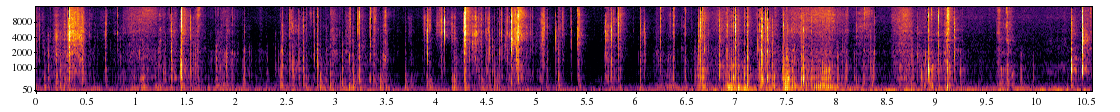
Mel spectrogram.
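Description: Wrapping paper crinkles and rustles under fingers.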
